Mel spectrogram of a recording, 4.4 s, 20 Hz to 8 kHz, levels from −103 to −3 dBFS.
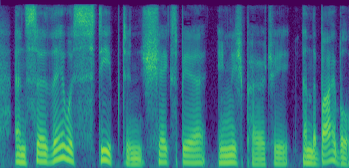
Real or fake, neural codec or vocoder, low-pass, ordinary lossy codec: real; none; 7.2 kHz; MP3, 64 kbps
